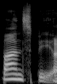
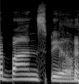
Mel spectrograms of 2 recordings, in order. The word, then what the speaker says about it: bonspiel: Bonspiel. – Accent on the first syllable. – Yeah, we're getting together for a Bonspiel.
